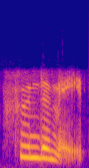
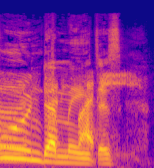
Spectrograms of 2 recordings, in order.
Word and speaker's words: Foondamate: Foondamate. – So Foondamate.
